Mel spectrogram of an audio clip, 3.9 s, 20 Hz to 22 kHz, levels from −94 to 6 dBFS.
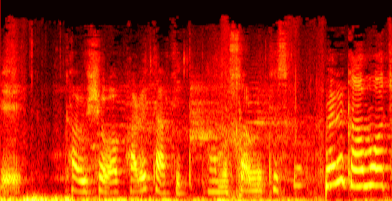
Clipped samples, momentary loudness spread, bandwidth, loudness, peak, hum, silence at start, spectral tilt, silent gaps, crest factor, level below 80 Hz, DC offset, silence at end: under 0.1%; 10 LU; 14.5 kHz; -20 LUFS; -8 dBFS; none; 0 s; -5 dB/octave; none; 10 dB; -24 dBFS; under 0.1%; 0 s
